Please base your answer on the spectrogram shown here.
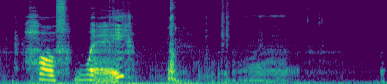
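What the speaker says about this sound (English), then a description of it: "that's my doggy barking there in the background" A dog barks in the background of a home sewing session, with a couple of short, muffled barks early on while someone talks quietly nearby.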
